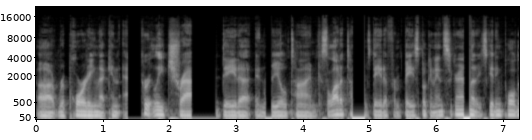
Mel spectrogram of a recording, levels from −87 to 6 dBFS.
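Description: The output buffer ran dry five times, and each time the converter held its last sample until data returned, an underrun with held sample. The speech freezes onto a flat, silent level at 1.37 s after "uh reporting that can" (0.21 s), 2.32 s (0.37 s), 3.44 s (0.09 s), 4.74 s between "a lot of" and "data from" (0.19 s), and 6.41 s (0.09 s). The gap lengths at 2.32, 3.44, 4.74 and 6.41 s fit blocks of 4096 samples. Live audio was lost during each hold.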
